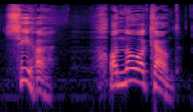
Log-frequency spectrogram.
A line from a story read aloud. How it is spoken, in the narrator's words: cried Pulcheria Alexandrovna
